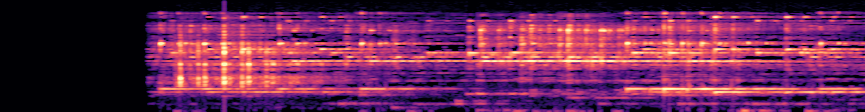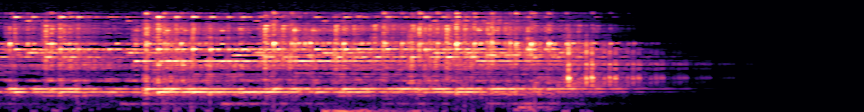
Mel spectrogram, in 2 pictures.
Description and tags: Found this plastic tube while digging in the garden. Apparently part of childs toy. Now the cat enjoys rolling it around. It's soothing like a tuned wind chime. Give a listen.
